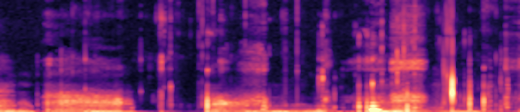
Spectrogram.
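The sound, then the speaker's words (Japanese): Close, quiet ASMR ear-licking mouth sounds: a few bursts of wet smacking and slurping separated by short silences, with soft breaths between them. “私は旦那様のお耳舐めさせていただきます。”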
